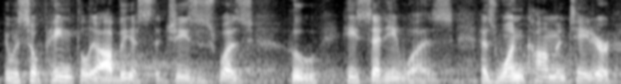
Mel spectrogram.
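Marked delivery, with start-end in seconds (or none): none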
